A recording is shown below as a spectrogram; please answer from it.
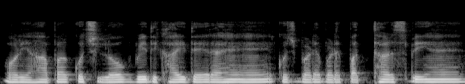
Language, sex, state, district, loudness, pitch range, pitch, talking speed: Sadri, male, Chhattisgarh, Jashpur, -15 LUFS, 110-115 Hz, 115 Hz, 220 wpm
